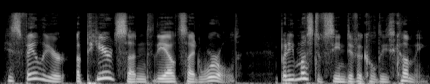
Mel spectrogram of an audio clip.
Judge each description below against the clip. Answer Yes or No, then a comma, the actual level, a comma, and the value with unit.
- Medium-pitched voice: Yes, medium, 160 Hz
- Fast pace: Yes, fast, 210 wpm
